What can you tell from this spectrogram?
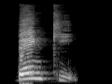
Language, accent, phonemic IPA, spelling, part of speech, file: Swahili, Kenya, /ˈɓɛn.ki/, benki, noun, Sw-ke-benki.flac
- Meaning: bank (institution)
